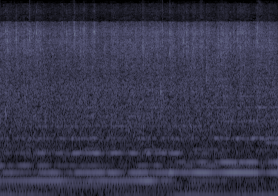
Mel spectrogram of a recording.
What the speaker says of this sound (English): The only sounds of the break the silence were the percussion of the rain on the roof and the soft squeak of the windshield wipers.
